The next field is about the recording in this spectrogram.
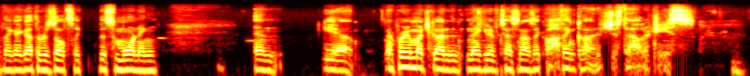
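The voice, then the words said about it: Worn, hoarse sick voice. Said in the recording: “my voice is still a little bit shot”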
